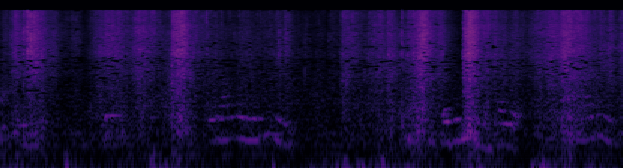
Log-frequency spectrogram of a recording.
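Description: Clear plastic garment bags crinkling and rustling as packs of wrapped trousers are handled and opened, with several sharper crackles. Faint voices in the background.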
